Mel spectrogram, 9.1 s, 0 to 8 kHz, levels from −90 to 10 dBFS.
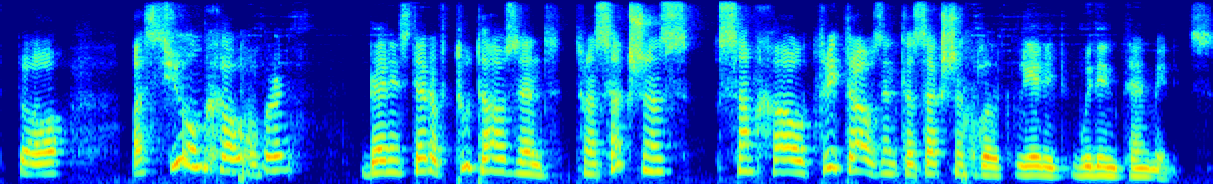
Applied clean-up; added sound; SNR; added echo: neural mask model DeepFilterNet 3.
